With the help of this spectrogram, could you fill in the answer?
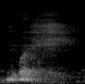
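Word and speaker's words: विवश: And Bevas is the mispronunciation or colloquial pronunciation of Vivash, which is Sanskrit.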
